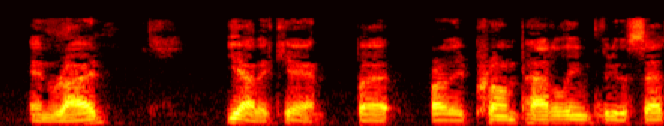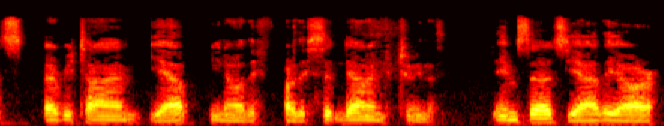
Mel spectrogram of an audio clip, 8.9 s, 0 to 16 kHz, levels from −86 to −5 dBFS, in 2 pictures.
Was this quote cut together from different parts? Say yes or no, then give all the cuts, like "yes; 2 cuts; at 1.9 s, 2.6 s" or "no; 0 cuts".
yes; 4 cuts; at 4.7 s, 5.8 s, 6.2 s, 7.9 s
